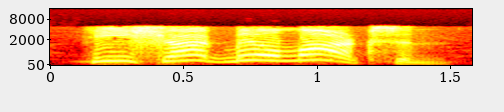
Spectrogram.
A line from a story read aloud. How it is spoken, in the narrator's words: yelled in a high, queer voice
